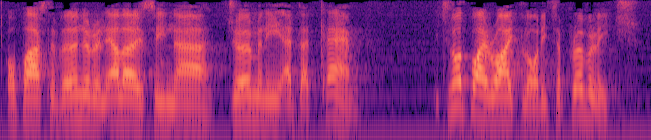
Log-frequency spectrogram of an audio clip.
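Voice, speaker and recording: A man's voice: on the high side, normal speed. Dull-recorded preacher quizzing his congregation. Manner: calls out questions to the congregation; swells loud in prayer, drops soft at amens. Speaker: guest preacher. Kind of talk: sermon with prayer.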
